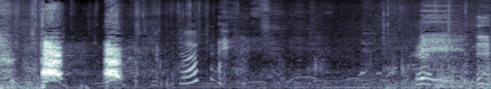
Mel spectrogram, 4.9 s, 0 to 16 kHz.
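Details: Labrador Retriever, one of two Labradors named Max and Raja, recorded 23 May 2020: two loud, sharp barks about half a second apart near the start, followed by Dutch speech and a brief yelp-like sound at the end.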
